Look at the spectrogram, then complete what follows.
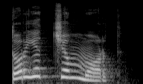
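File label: "торйӧдчӧм морт", Komi, female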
